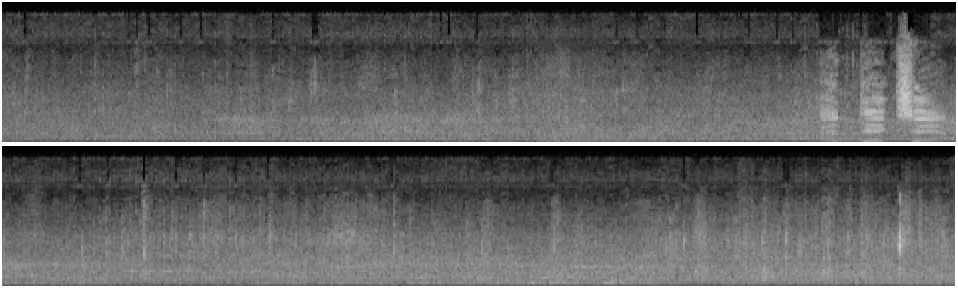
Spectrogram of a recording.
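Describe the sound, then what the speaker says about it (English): A baseball crowd at a Rays vs Yankees game applauds, a diffuse, moderately loud wash of clapping and crowd noise that runs beneath continuous play-by-play commentary. "It's a very warm hand from the crowd."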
